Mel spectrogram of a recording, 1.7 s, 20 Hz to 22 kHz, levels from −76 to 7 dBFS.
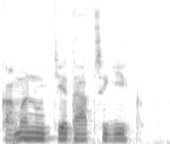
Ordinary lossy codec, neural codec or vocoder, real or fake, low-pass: none; vocoder, 44.1 kHz, 128 mel bands, Pupu-Vocoder; fake; none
